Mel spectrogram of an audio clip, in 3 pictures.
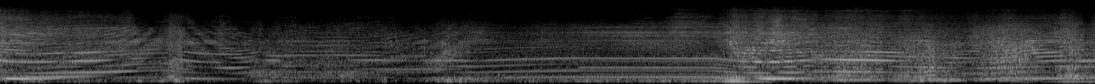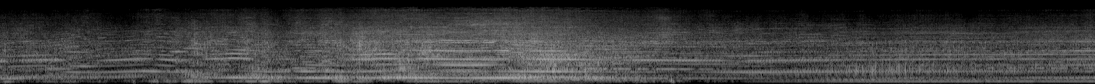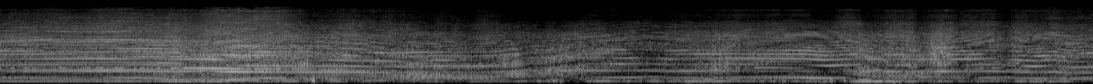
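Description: RJX X50 radio-controlled helicopter's two-stroke glow engine, running on nitro fuel at high revs, with a whine that rises and falls in pitch as the helicopter climbs, dives and turns, growing louder and fainter as it passes.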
